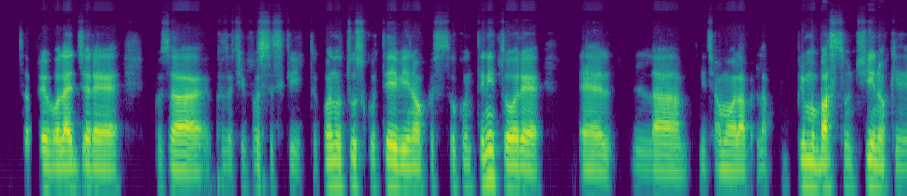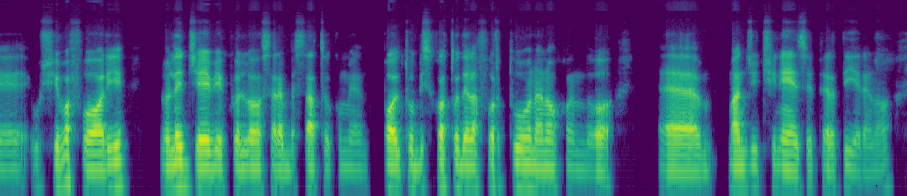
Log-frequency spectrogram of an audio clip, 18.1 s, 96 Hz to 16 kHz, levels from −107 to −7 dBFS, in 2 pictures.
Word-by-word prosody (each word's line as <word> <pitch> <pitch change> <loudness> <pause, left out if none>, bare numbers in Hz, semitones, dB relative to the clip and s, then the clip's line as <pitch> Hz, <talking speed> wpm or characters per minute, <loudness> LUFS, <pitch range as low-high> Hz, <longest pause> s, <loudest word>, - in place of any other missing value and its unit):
sapevo 105 -1 0
leggere 105 -1 +4 0.3
cosa 100 -2 +3
cosa 105 -1 -18
ci - - -18
fosse - - -7
scritto. - - -16
Quando 120 0 +1
tu 125 +1 -5
scuotevi, 115 -2 +2
no, 105 -1 +1
questo 110 - -14
contenitore, 115 -1 +2 0.3
ehm, 95 -2 -2 0.2
la 95 -3 -1
diciamo 100 -1 -3
la 95 -1 +2
la 105 -1 -14 0.2
primo 120 -1 +1
bastoncino 115 0 +2
che 100 -1 -12
usciva - - -2
fuori, 110 +5 +3 0.4
lo - - -3
leggevi 105 -2 +4
e 100 - -5
quello 100 0 -1
sarebbe - - -4
stato - - -3
come 105 -1 -17
un 100 - -20
po' - - +6
il 105 - 0
tuo 110 - -7
biscotto 110 +1 -2
della 105 -1 +2
fortuna, 110 -2 -2
no, 100 -1 -3
quando, 100 -2 -6 0.4
ehm, 95 0 +1
mangi 105 +1 -1
cinese, 100 -4 -2
per 95 - -7
dire, 95 -4 -11
no? 110 +5 -17
105 Hz, 150 wpm, -25 LUFS, 100-110 Hz, 0.4 s, po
